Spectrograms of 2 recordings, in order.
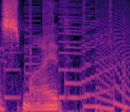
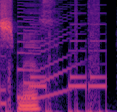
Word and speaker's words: Smythe: It sounds so much better to say Smythe and instead of Smith.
